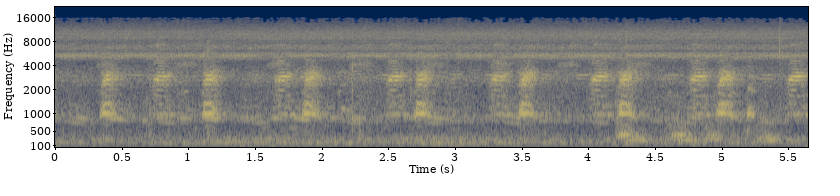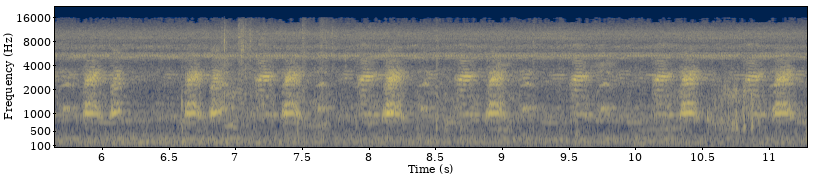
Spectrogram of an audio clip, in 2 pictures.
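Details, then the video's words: Chorus of frogs, many croaks stacking into a rhythmic, rasping pulse of roughly one call per second, over a steady high-pitched background hum. "Sleep Like A Baby With The Calming Sound Of Harmonious Frog Croaking"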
